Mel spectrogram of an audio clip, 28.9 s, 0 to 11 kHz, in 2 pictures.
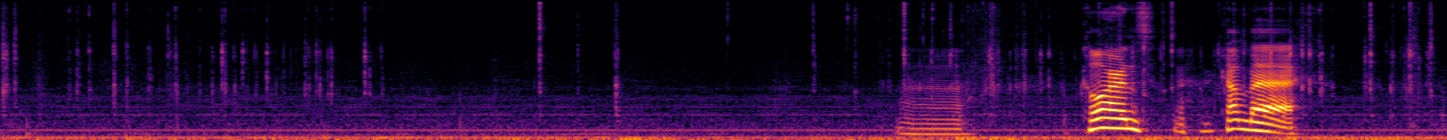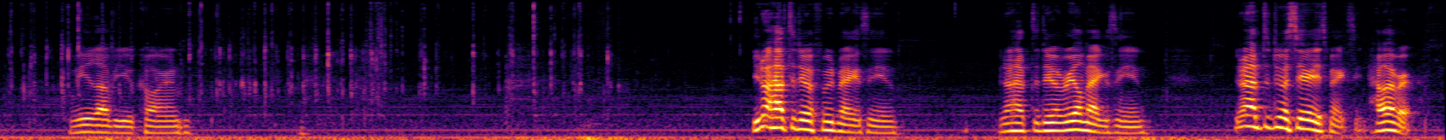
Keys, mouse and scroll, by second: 0.0 BackSpace, 1.1 Up, 2.0 Down, 2.3 Down, 2.5 Down, 2.7 Down, 3.0 Down, 3.3 Down, 3.7 Down, 5.7 scroll down 4, 8.5 click, 9.4 shift+click, 10.0-18.3 typing, 12.5 shift+click, 18.7 Up, 18.9 Up, 19.2 Up, 20.0 ctrl+shift+Left, 21.9 click, 23.1-24.9 drag, 26.1 middle click, 26.1 scroll down 1, 26.2-27.0 scroll down 1, 27.0 scroll, 27.4-28.9 middle drag.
